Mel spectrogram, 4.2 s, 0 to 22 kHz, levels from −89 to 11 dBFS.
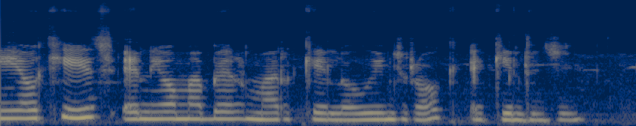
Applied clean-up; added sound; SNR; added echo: none; none; none; none.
